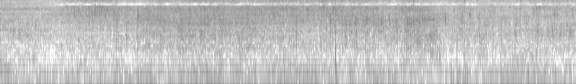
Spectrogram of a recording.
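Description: Steaks sizzling in a frying pan on a portable gas stove, the sizzle growing louder about half a second in. A couple of faint clicks near the middle.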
